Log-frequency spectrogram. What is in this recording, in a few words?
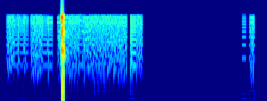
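Fire Department HQ Dispatch; RFD HQ DISP; wake p25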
